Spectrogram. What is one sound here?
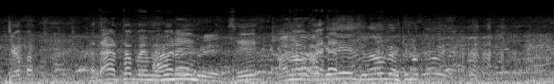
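A young man talks close by, excitedly.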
